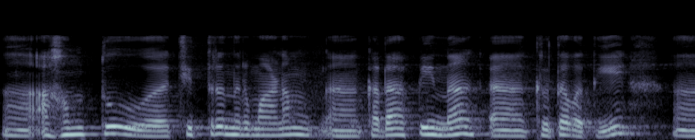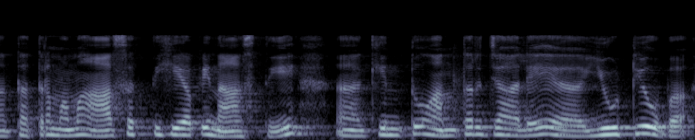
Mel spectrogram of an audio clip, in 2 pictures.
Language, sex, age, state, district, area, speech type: Sanskrit, female, 30-45, Kerala, Ernakulam, urban, spontaneous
